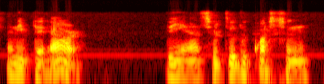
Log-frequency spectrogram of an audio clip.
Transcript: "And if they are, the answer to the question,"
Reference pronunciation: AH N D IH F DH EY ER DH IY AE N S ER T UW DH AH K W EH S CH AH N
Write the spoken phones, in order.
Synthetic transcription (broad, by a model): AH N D IH F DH EY ER DH IY AE N S ER T UW DH AH K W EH S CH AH N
